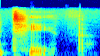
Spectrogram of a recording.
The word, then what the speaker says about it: teeth: I am brushing my teeth. I am brushing my teeth. Pay attention to the th sound at the end of teeth. It is a soft blowing sound.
